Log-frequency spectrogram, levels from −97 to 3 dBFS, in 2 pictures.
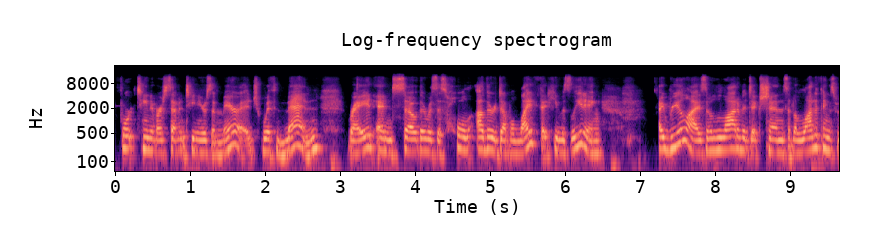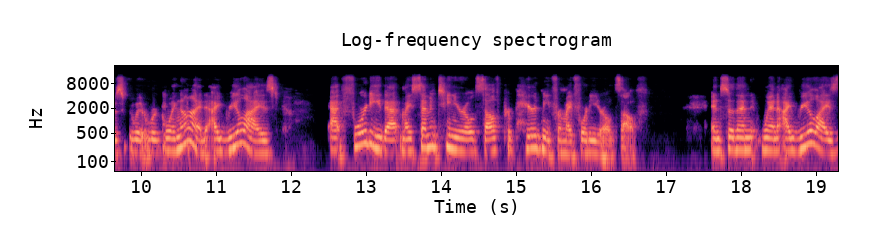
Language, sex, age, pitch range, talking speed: English, female, 30-49, 170-200 Hz, 180 wpm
